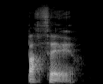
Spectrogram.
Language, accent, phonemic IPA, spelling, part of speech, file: French, France, /paʁ.fɛʁ/, parfaire, verb, LL-Q150 (fra)-parfaire.wav
- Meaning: 1. to finish, to complete 2. to make a supplementary payment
